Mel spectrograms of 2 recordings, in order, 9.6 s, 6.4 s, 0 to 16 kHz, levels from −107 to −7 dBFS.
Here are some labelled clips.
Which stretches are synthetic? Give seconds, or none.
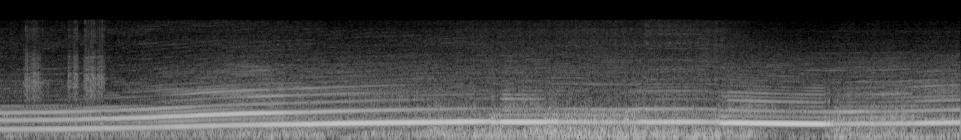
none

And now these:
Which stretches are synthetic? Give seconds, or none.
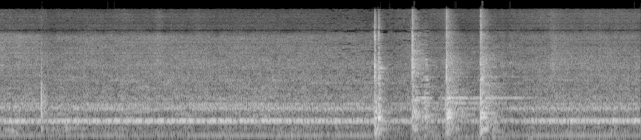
0.0-3.3; 4.3-6.4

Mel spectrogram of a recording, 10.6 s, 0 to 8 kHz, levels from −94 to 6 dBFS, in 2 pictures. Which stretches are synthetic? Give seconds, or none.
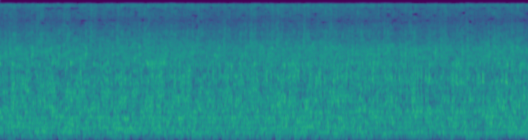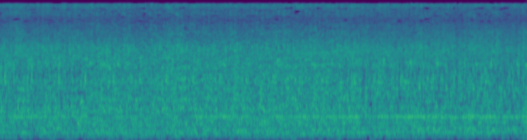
0.0-6.2; 8.7-10.6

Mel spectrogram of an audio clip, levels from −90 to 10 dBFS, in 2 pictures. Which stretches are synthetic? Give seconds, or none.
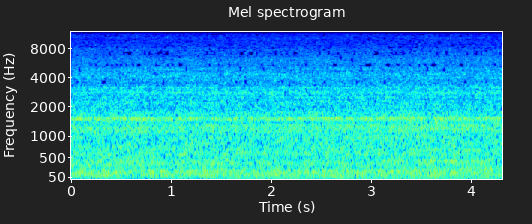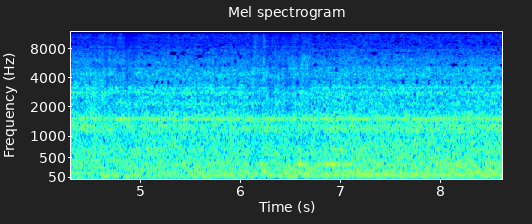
4.5-5.0; 6.1-6.7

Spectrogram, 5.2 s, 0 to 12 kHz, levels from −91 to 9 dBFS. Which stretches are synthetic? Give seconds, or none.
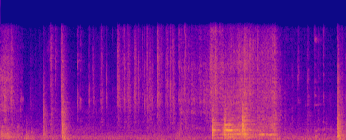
3.3-5.2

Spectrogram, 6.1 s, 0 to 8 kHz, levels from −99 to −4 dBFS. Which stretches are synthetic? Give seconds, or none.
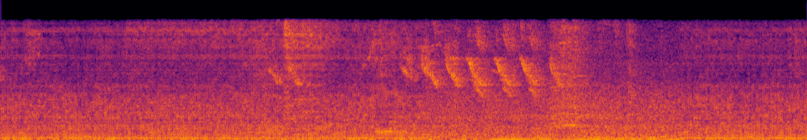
0.0-3.2; 5.1-6.1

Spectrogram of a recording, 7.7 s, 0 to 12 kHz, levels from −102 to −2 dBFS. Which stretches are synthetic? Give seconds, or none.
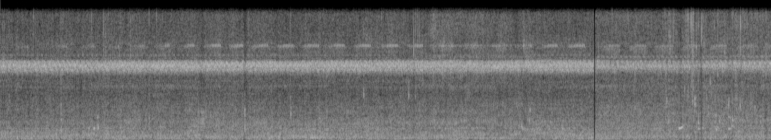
4.3-5.3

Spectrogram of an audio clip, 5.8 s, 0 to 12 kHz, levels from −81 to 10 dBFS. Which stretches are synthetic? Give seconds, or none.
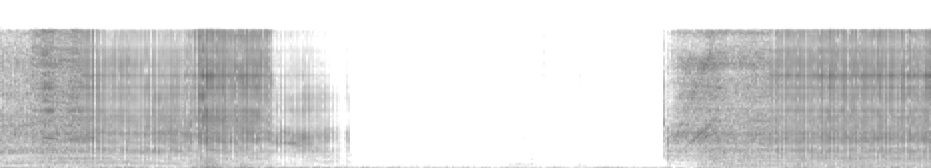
0.5-4.0; 4.8-5.8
